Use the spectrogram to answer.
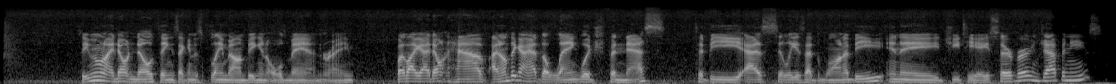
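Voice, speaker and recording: A man with a fairly low voice and a bright, forceful edge rambles to his stream while he plays. His talk is loose and casual, full of "like" and restarts, with faint ambience behind him. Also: lively intonation, brisk, slight background noise. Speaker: VTuber streamer. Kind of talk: casual stream chat while playing a game.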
